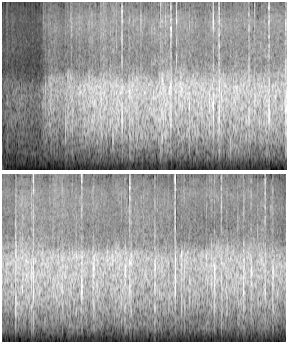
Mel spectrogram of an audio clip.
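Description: Audience applause: many hands clapping together. It starts about half a second in and tapers off near the end.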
